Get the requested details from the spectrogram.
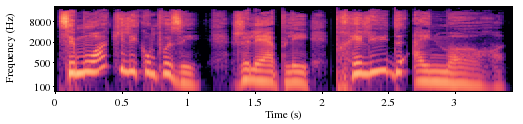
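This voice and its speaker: A woman's voice: sits low, sing-song, moderate pace, warm tone, no echo, studio quality. A sneering automaton villain, as a woman reads him. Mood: sinister. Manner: sneering, taunting. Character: cruel mocking male automaton musician, villain. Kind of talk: audiobook character reading.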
